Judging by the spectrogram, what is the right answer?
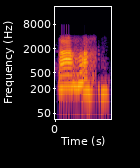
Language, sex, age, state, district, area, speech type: Sindhi, female, 45-60, Maharashtra, Mumbai Suburban, urban, conversation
